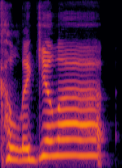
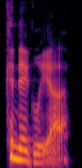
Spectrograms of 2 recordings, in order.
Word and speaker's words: Caniglia: I unfortunately was calling it Caligula behind its back, but now that we're going to talk about the case to its face, I think I have to say it correctly, which appears to be Caniglia versus Strom.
